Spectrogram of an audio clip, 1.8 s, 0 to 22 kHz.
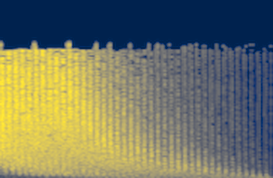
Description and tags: Short sound effects made with Minikorg 700s + Kenton MIDI to CV converter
